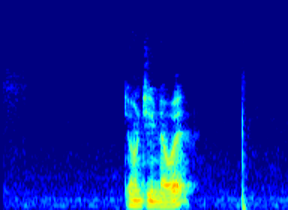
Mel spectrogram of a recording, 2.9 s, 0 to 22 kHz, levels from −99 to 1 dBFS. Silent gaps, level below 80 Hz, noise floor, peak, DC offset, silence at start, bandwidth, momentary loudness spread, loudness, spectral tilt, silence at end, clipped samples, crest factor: none; -62 dBFS; -77 dBFS; -16 dBFS; under 0.1%; 1.25 s; 4.9 kHz; 17 LU; -33 LUFS; -9.5 dB/octave; 0.45 s; under 0.1%; 20 dB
